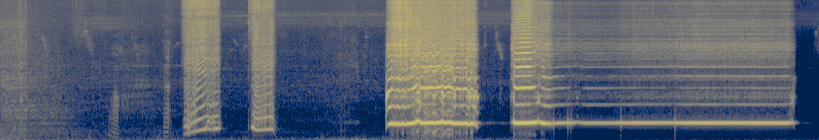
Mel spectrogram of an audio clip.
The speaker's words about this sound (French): de te demander de sortir un son d'un de ces olifants ou... Donc je vais essayer, parce que chacune a un perçage différent. Mmh. Et donc il faut juste un petit temps de réadaptation sur le perçage.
